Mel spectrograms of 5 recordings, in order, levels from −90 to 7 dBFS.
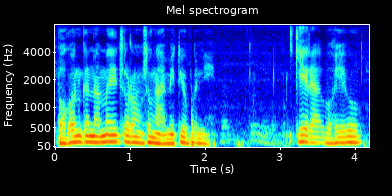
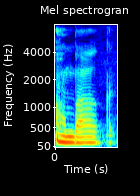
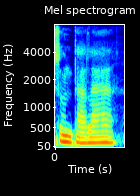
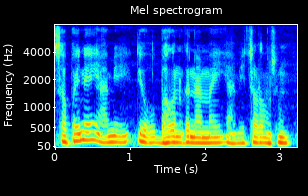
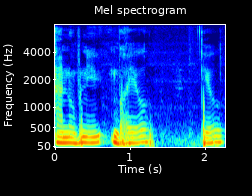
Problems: constant background noise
